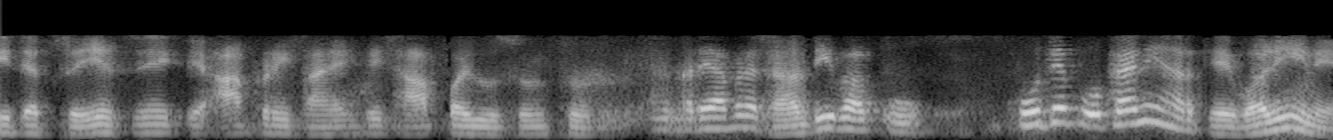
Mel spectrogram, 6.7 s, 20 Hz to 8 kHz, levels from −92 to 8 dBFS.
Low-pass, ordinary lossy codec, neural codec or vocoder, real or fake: 7.2 kHz; AAC, 16 kbps; codec, 24 kHz, 0.9 kbps, WavTokenizer, large speech release; fake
